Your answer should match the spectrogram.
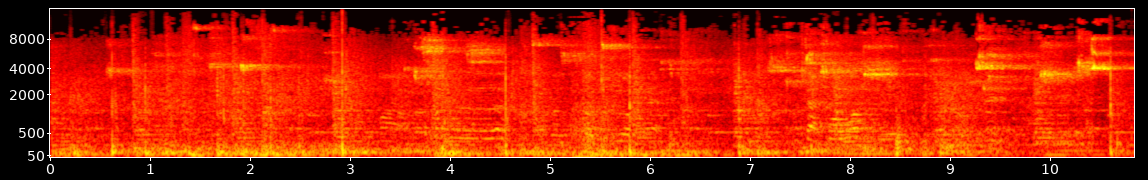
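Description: A basketball being dribbled on a hardwood gym floor, repeated bounces, with voices talking in the background.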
